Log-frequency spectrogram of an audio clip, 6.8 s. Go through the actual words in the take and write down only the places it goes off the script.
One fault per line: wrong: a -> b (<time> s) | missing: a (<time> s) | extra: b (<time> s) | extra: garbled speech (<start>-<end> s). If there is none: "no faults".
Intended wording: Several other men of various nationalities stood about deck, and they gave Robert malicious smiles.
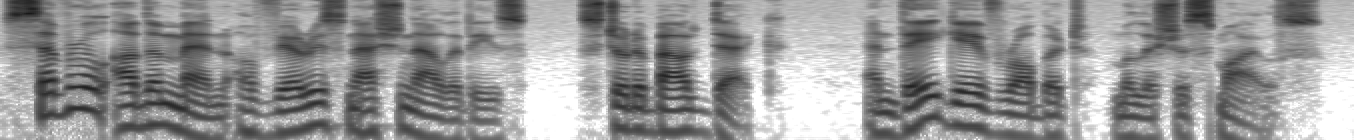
no faults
